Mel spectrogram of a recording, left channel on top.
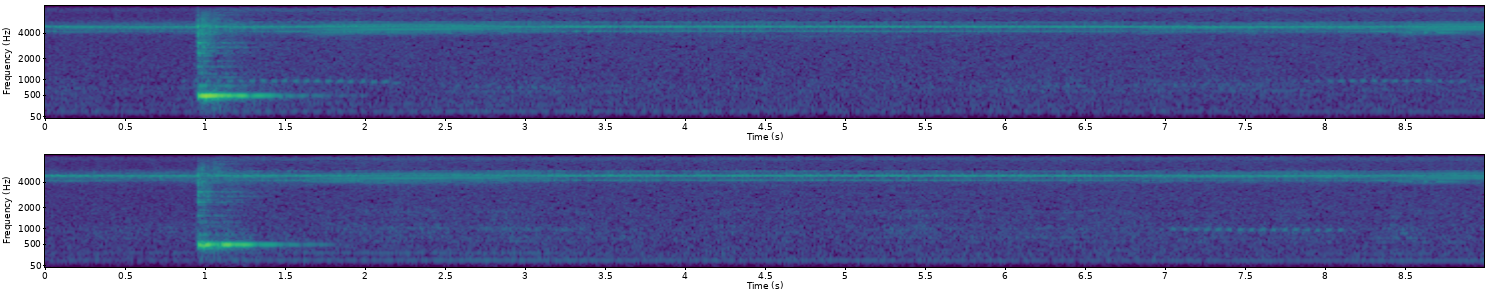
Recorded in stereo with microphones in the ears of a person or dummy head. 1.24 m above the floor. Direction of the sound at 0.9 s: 10° left (ahead or behind).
